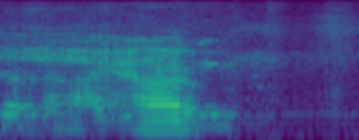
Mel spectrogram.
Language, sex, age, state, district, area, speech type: Hindi, female, 60+, Uttar Pradesh, Chandauli, urban, spontaneous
